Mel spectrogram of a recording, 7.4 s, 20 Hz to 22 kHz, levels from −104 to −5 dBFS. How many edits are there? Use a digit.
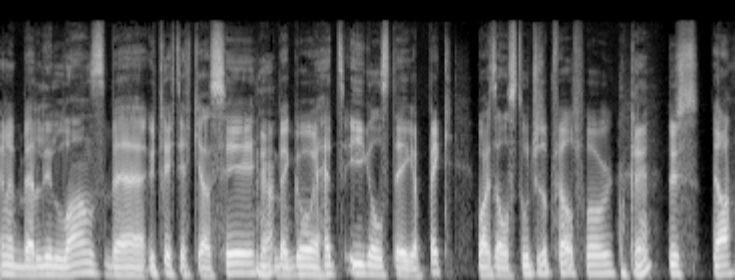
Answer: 0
